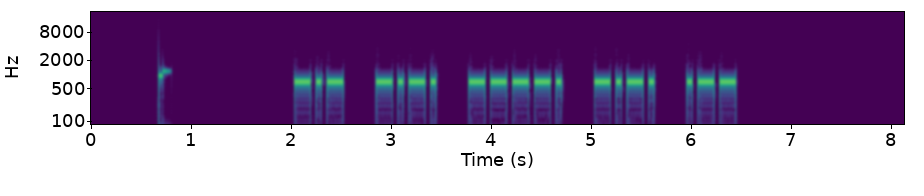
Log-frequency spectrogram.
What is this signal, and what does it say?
Morse code, heard as a keyed tone, about 22 wpm, spaced as for 16 wpm, 700 Hz. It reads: KC9CW
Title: USA Call Signs - 2x Character Spacing - 22wpm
